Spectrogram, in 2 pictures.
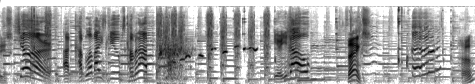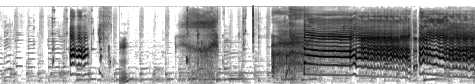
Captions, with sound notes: Sure, a couple of ice cubes coming up. [whistling] Here you go. Thanks. [giggling] Huh? [giggling] Hmm? [slurping] [laughing]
